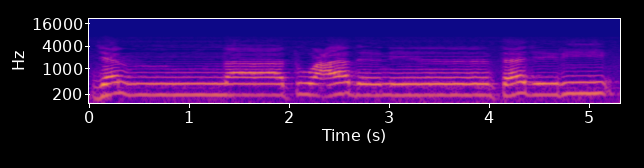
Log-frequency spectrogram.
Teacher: عدن یہاں دال کی صفت قلقلہ ادا ہوگی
